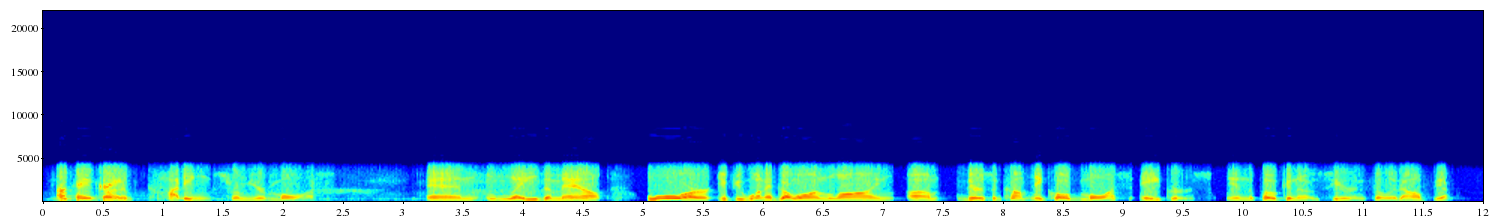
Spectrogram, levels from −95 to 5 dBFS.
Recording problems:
phone-call audio; poor line; nothing above 4 kHz
traffic noise; faint; until 4.5 s; 25 dB below the speech

